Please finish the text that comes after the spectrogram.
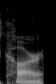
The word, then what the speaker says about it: char: int float and double hr pronounced by sum as car as in character is an integer stored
